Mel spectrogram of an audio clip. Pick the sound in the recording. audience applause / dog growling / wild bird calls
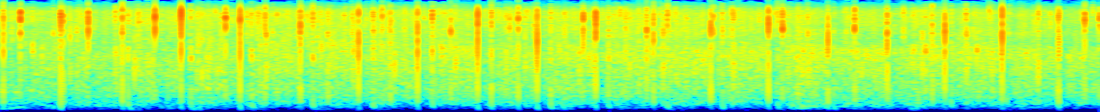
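audience applause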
